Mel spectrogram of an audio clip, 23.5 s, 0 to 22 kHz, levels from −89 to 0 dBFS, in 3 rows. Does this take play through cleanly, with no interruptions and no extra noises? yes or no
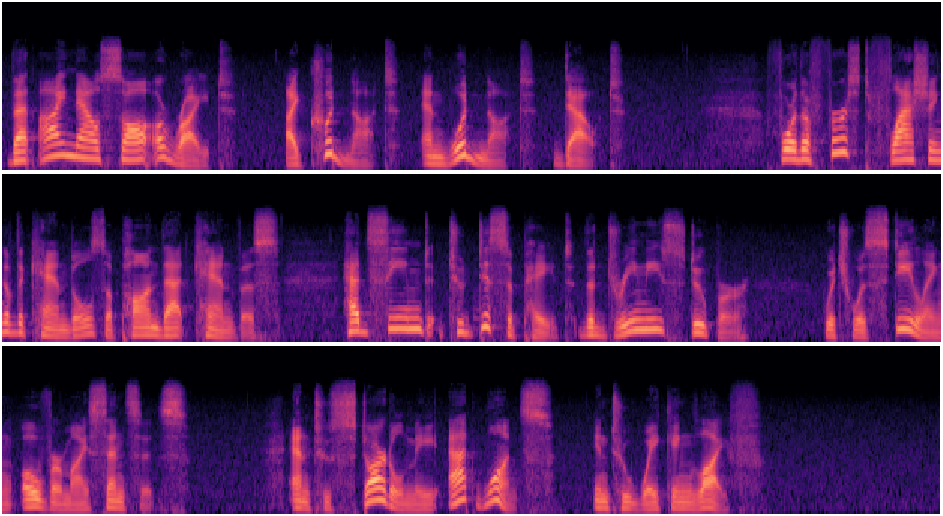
yes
